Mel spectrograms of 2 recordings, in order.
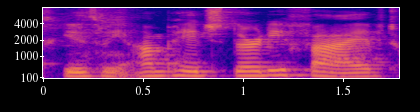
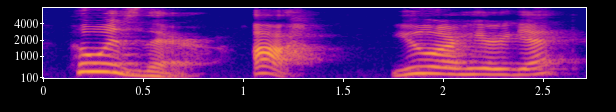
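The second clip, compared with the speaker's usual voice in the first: loud, high, terrible, dreadful outcry; 6 semitones higher, 5 dB louder than usual. Narrator reading Jean Valjean exclaiming at the boy, in a terrible voice. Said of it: "exclaimed in a terrible voice".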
